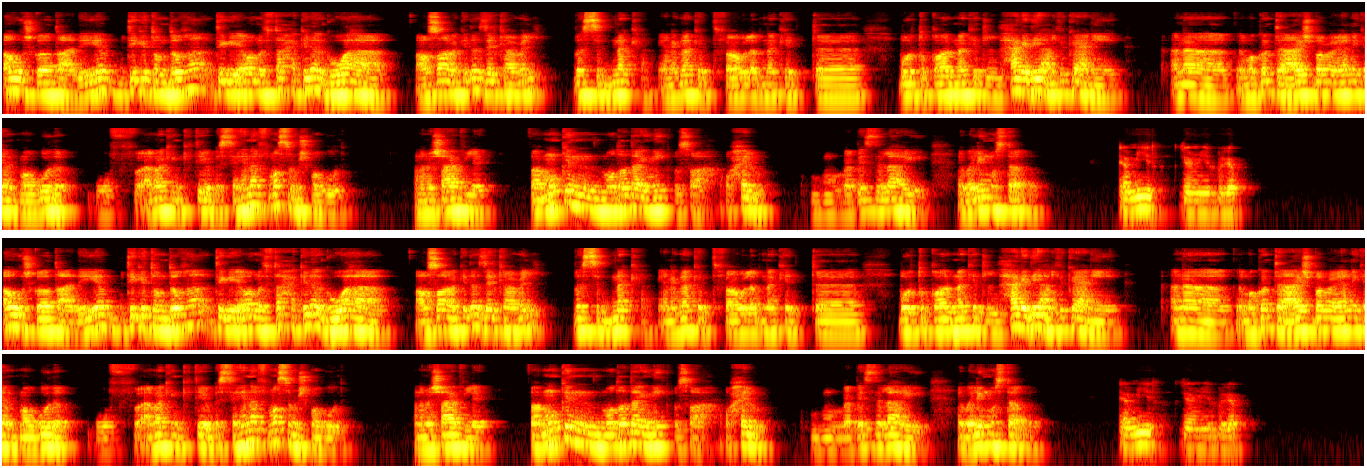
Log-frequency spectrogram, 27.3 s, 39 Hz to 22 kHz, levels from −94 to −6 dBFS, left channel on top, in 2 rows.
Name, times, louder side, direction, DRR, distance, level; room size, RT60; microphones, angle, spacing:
voice 1, 0.0-3.8 4.1-5.4 5.7-8.6 9.0-11.1 11.7-14.3 14.6-17.0 17.8-18.5 18.9-21.3 21.7-22.8 23.2-24.0, right 1 dB, 70° right, 1.4 m, -26 dB
voice 2, 24.8-25.2 25.4-26.0, left 2 dB, 35° left, 0.5 m, -28 dB
4.8 x 2.4 x 2.9 m
head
